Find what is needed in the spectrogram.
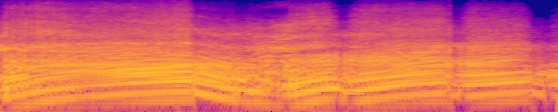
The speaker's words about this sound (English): standing back-to-back in the middle of a stunt-driving obstacle course while a car does donuts a few inches away from our toes.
